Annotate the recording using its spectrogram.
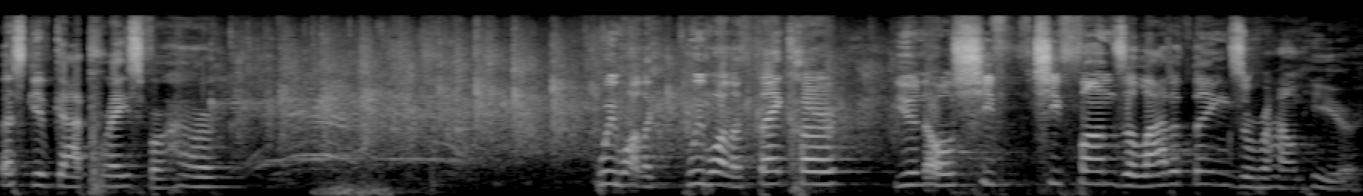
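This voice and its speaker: A woman speaks at a very slow pace with ordinary pitch variation. Crowd noise fills the background. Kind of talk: church stage announcement. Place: church. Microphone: headset.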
